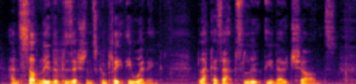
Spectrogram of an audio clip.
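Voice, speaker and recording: This is a man speaking with a British accent. His pitch sits in the medium range. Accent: English (British RP-like). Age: 60s. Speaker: chess grandmaster and columnist. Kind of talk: tutorial. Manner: halting.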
